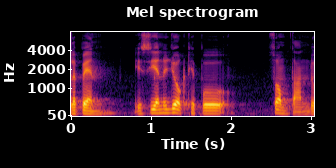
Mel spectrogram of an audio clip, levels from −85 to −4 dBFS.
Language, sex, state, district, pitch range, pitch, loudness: Karbi, male, Assam, Karbi Anglong, 95-115 Hz, 105 Hz, -20 LUFS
